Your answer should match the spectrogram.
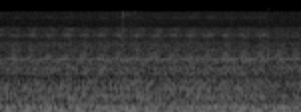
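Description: Steady background hum and hiss with no distinct event.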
